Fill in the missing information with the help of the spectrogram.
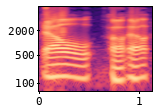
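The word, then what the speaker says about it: Arpaio: It rhymes with Scott Baio. It's like Al Paio.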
